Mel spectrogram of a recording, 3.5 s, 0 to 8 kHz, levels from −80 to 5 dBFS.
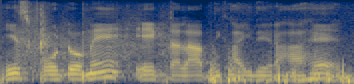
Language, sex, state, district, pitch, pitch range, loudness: Hindi, male, Mizoram, Aizawl, 115 Hz, 105-130 Hz, -16 LUFS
